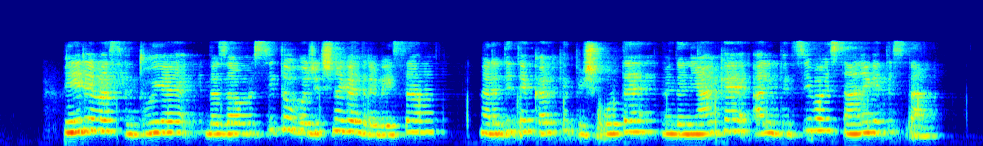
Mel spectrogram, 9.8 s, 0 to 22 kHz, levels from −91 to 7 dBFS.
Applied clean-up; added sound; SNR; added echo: neural mask model DeepFilterNet 3.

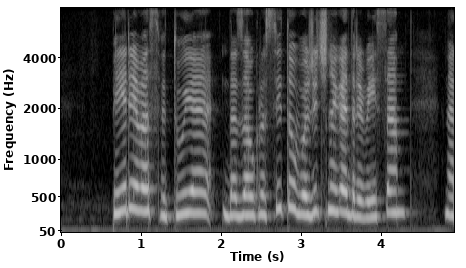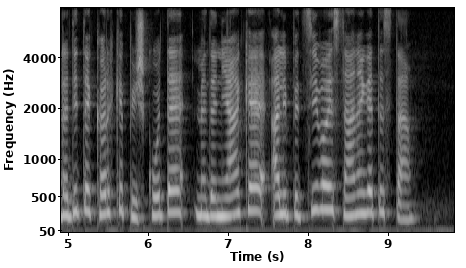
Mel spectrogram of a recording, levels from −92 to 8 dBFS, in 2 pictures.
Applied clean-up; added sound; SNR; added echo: none; none; none; none.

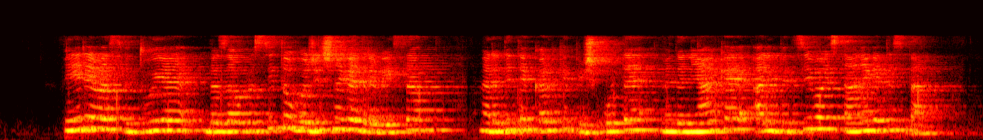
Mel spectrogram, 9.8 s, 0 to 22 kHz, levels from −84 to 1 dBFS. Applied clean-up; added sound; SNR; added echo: neural separator model SepFormer DNS4.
